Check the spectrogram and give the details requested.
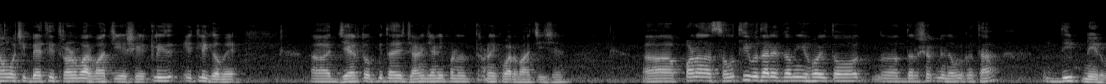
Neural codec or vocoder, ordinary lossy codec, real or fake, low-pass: none; none; real; none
